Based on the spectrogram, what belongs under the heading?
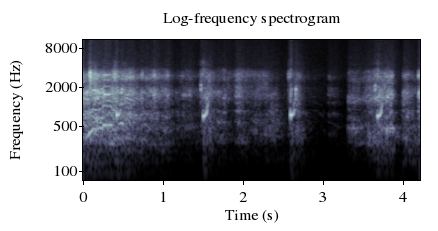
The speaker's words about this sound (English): The shower is dripping. Oh. Yep, sure is. Somebody should get up and fix it.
